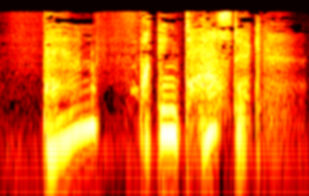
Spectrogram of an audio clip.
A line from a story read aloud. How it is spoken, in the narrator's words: whispered Bibi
